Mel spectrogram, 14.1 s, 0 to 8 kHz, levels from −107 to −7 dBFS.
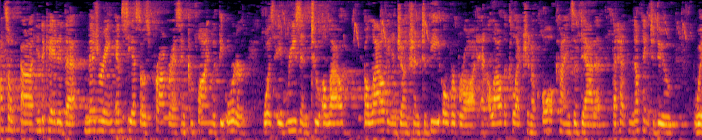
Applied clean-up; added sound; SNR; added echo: classical method WPE with log-MMSE.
